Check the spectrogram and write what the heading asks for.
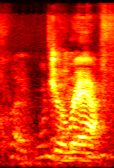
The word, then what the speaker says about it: giraffe: Giraffe. Yup. Not a silent. It's not a suffix. It doesn't say g. It says j.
